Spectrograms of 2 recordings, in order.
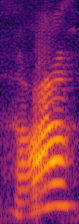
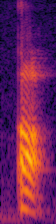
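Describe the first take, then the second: First: آ as a clean hamza a; teacher showing hamza against ain. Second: آ pressed from the throat as ain; teacher showing ain against hamza. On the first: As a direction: say آ plain and open. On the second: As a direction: squeeze آ from the throat. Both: Shown as a demonstration. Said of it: "عین اور حمزہ میں فرق کیجئے".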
